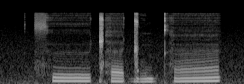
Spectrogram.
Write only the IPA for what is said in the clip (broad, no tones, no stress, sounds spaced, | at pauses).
t͡sʰ ɨː ǁʰ ɛ ɡ͡ǁ ũ b kʰ ɛ̃ː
